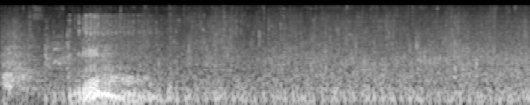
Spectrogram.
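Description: A motorcycle engine starts and runs with a low, steady rumble.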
